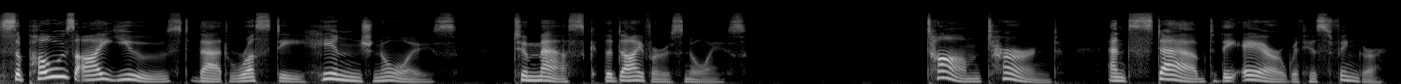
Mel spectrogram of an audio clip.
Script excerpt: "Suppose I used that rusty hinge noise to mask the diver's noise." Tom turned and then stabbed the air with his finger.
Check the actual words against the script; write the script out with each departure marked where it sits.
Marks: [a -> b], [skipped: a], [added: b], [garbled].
"Suppose I used that rusty hinge noise to mask the diver's noise." Tom turned and [skipped: then] stabbed the air with his finger.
